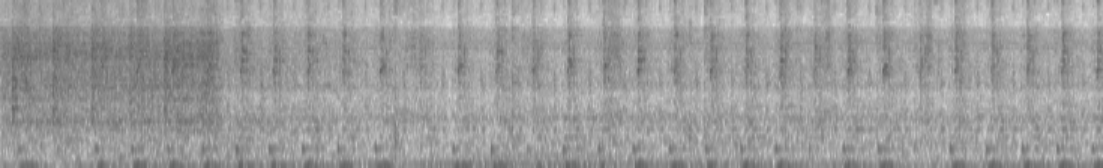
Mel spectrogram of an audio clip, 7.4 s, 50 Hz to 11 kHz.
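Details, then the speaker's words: 1980 Rover SD1 V8, first run after about 18 years off the road: a lumpy, uneven low beat of about two pulses a second. Rough running because the mass air intake pipe had come off. "Kind of sounded like I do when I first get up in the morning. But I realized that the mass air pipe came off, so it's a miracle it was running at all."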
